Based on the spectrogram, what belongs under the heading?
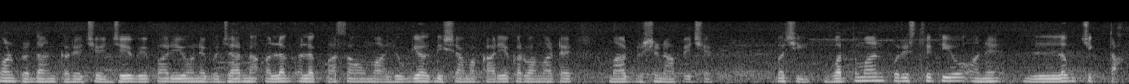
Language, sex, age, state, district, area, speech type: Gujarati, male, 18-30, Gujarat, Junagadh, urban, spontaneous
